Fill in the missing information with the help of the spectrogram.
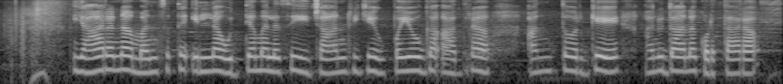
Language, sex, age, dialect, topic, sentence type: Kannada, female, 31-35, Central, banking, statement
